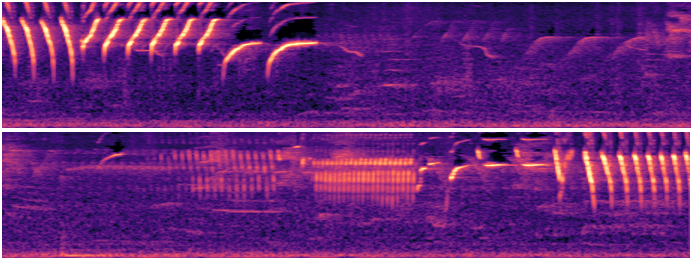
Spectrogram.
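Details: Canary singing a training song for teaching canaries to sing: fast high rolling trills, then a quiet stretch of thin whistles and faint noise, ending in another rapid run of repeated notes.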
